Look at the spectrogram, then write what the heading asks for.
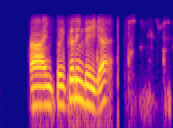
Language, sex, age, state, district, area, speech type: Santali, male, 18-30, Jharkhand, Seraikela Kharsawan, rural, conversation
